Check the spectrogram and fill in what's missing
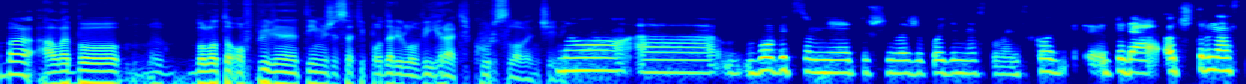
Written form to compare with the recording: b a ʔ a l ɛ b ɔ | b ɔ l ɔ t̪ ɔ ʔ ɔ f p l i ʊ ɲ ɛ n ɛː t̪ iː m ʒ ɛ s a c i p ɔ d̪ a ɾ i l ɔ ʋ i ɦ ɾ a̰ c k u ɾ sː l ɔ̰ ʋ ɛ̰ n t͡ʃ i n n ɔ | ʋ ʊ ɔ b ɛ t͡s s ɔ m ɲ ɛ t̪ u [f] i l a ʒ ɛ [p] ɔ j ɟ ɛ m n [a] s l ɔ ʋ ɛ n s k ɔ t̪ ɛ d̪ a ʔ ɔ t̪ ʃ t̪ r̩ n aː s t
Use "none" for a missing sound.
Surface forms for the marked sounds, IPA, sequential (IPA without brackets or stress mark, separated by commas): ʃ, p, a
